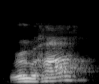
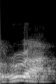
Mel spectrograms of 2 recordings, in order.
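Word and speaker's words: רוּחַ: it you sure it it's not ruha why isn't it Rua because you has which means you do what first you pronounce The Vow first so rurak which means Spirit notice that you say that you you would write that out r o o Ru and then you have ah h ruach a h Rak Rak okay the vowel is written out it's pronounced along with the letter okay now pretty easy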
